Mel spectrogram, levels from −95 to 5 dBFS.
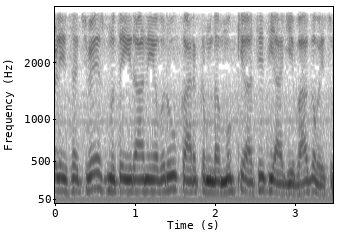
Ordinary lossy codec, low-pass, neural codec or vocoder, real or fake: none; 3.6 kHz; none; real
